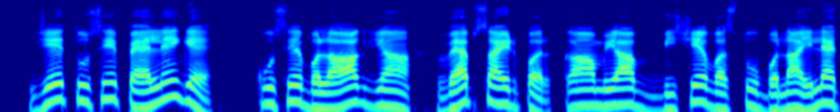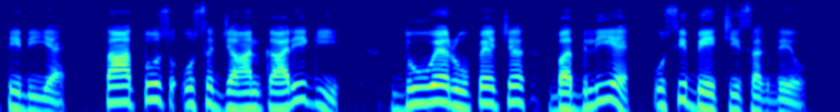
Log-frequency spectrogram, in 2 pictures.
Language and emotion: Dogri, neutral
